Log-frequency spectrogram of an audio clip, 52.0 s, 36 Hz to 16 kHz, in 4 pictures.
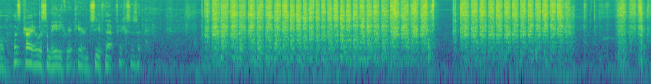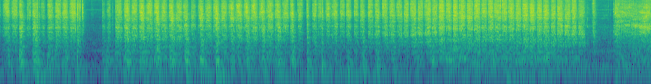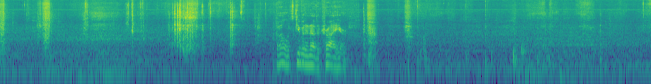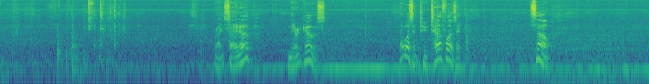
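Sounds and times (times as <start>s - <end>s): sandpaper rubbing fiberglass: 4.0s - 11.6s, 12.3s - 26.2s.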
